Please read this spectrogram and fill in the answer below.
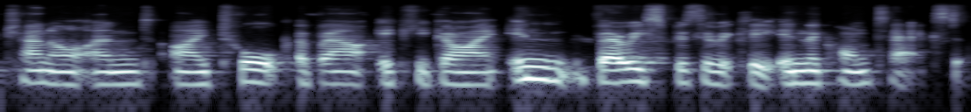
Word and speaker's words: ikigai: You mentioned the term, I think it was a Japanese term, was it ikigai? Oh, ikigai. Yes. Ikigai, sorry. Okay, how do you spell it? It's I-K-I-G-A-I, ikigai.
